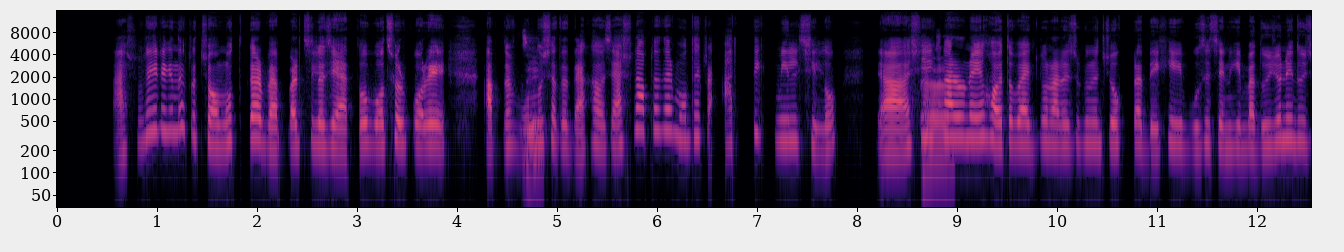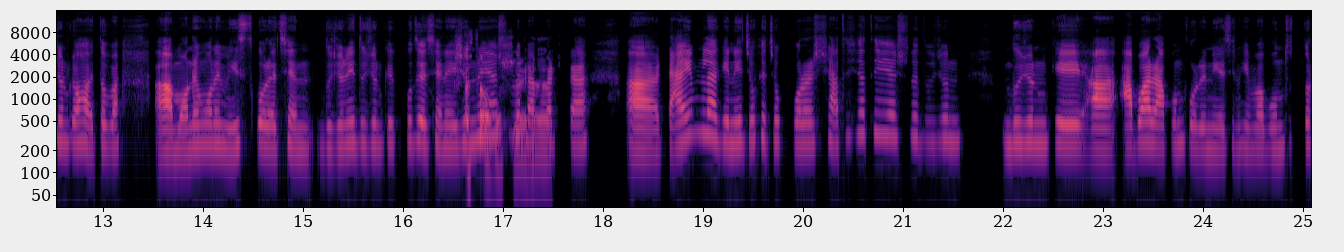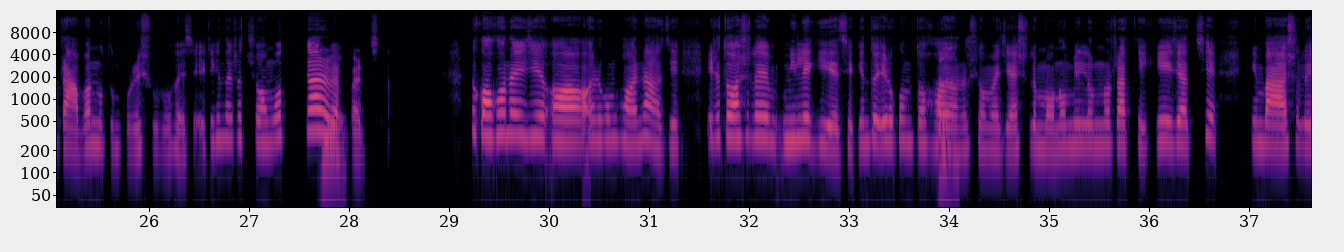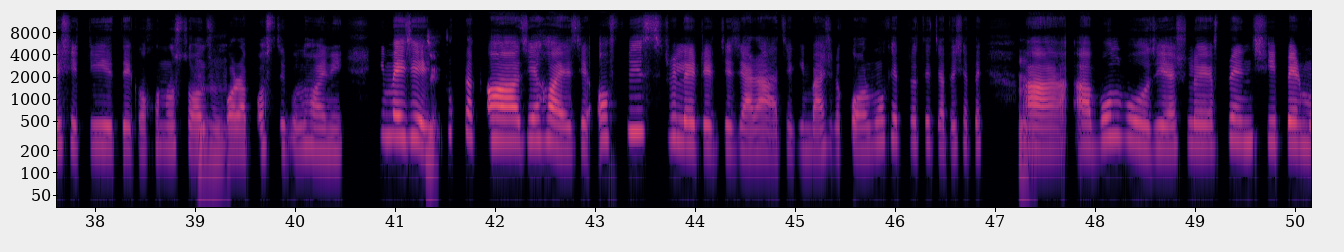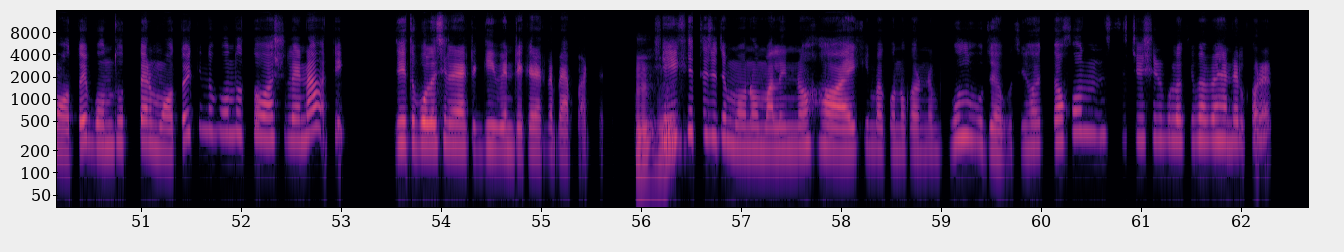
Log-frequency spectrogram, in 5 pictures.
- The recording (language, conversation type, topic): Bengali, podcast, পুরনো ও নতুন বন্ধুত্বের মধ্যে ভারসাম্য রাখার উপায়
- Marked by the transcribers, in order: joyful: "আসলে এইটা কিন্তু একটা চমৎকার … সাথে দেখা হয়েছে"; chuckle; joyful: "মিস করেছেন"; trusting: "সে তো অবশ্যই"; joyful: "একটা চমৎকার ব্যাপার ছিল"; other background noise; "মনোমালিন্য" said as "মনোমিলন্য"; in English: "related"; in English: "give and take"; in English: "handle"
